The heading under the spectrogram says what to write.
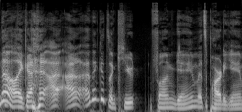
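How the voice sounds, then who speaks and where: The recording is very clean and its background is silent. The voice belongs to a man. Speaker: board game podcast host. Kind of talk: casual chat. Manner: fast.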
